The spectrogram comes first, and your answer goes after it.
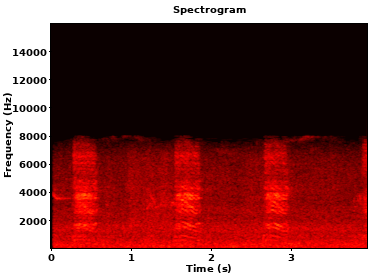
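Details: Squirrel on a balcony making lots of noise for no clear reason: three loud, harsh, raspy bursts about every 1.2 seconds over a steady hiss of background noise.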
